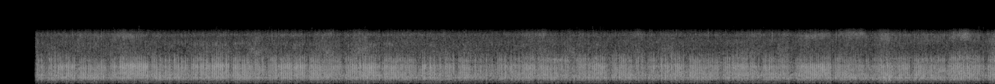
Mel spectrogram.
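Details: Domestic cat purring steadily, recorded on an Android phone; a continuous, even, rasping hum with fine rapid pulsing that holds without a break for about twenty seconds, close to the microphone, with no other sounds.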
